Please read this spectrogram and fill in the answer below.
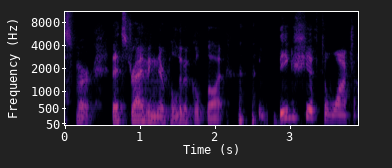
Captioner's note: chuckles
